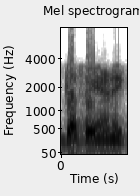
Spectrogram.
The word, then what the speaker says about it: Devaney: Notice I'm pronouncing Devaney correctly.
